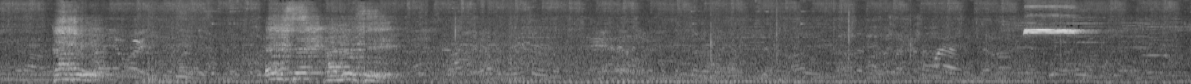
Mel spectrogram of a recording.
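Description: A crowd of young men chatters and shouts outdoors.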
